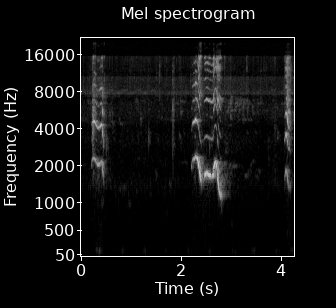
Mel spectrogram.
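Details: Sparse 'bắt cô trói cột' song of a Black-throated laughingthrush: a brief high note, a long pause, one loud descending whistled slur, then a short final note.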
